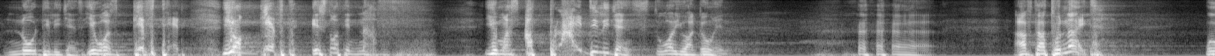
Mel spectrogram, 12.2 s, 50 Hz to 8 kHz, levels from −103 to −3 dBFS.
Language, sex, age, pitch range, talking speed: English, male, 50-69, 105-160 Hz, 110 wpm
